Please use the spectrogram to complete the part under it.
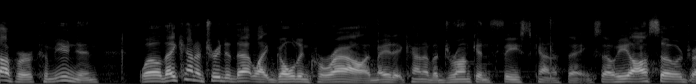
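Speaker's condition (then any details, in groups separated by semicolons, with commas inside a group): No condition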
